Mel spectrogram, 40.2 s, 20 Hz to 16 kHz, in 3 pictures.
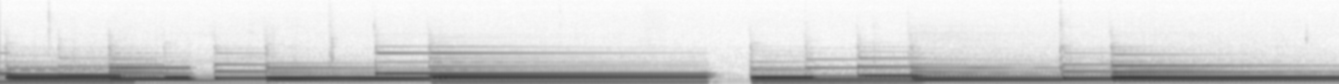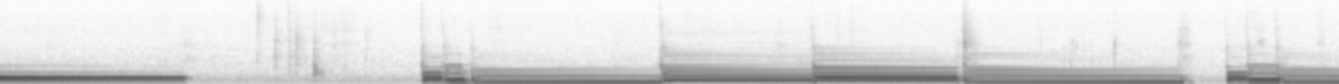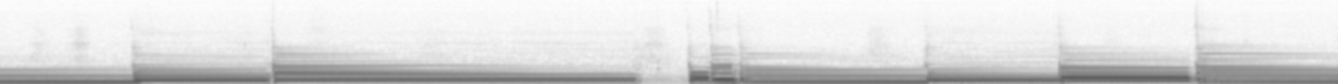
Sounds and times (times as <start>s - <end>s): Music: 0.0s - 15.3s, 17.6s - 40.1s.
